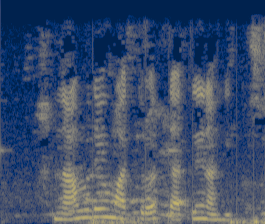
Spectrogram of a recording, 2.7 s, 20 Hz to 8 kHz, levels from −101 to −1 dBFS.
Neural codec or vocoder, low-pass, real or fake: none; 7.2 kHz; real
